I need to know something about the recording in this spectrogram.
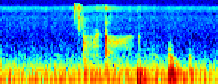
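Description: A young woman gasps in surprise.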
